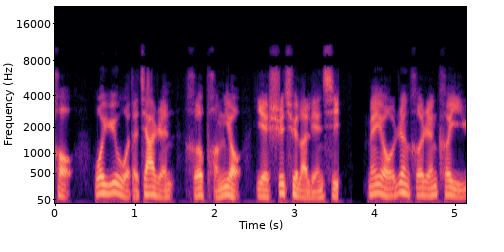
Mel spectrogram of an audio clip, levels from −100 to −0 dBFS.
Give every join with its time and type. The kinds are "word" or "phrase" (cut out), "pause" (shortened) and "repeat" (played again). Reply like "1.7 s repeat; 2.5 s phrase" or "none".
3.7 s pause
